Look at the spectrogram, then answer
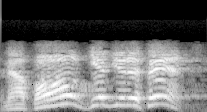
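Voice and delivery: high, loud mock judge voice; hammed-up accusing judge. Preacher plays the judge demanding that Paul answer. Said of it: "the judge said".

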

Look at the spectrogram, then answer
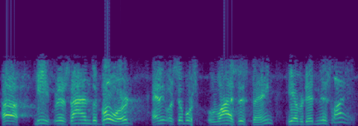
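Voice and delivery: ordinary delivery

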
